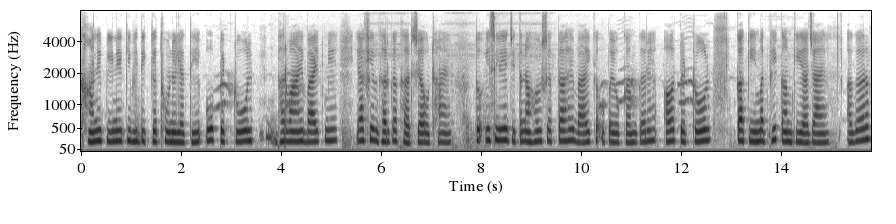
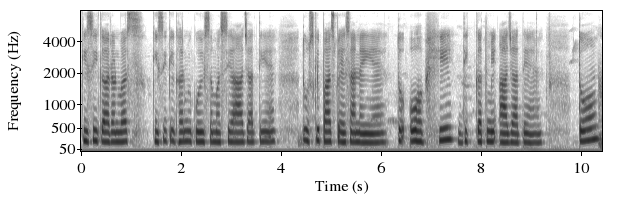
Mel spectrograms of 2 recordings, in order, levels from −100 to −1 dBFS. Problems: constant background noise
